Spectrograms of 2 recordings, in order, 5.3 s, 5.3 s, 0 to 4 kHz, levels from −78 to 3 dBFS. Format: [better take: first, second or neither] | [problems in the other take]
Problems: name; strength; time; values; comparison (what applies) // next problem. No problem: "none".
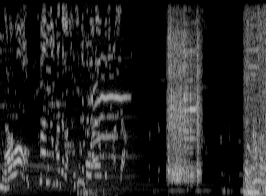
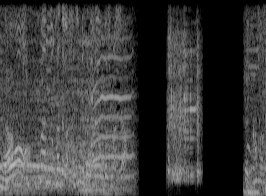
second | noise reduction (classical method spectral subtraction)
